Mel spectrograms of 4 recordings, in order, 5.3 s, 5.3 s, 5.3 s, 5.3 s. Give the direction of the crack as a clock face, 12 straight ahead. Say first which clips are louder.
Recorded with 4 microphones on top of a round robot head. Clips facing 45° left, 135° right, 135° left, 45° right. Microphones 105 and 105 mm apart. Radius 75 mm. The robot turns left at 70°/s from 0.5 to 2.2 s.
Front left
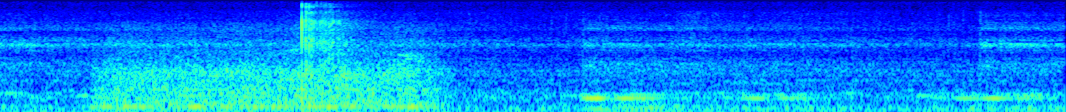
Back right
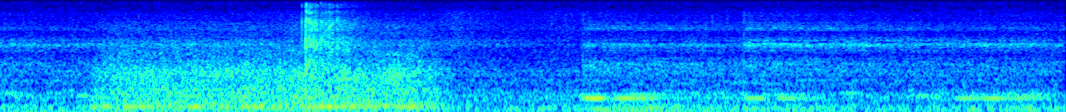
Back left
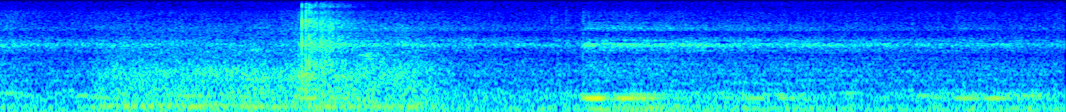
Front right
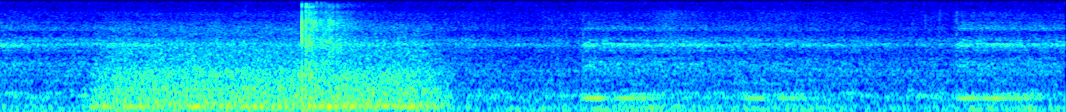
Front left 2 dB, even; 11 o'clock.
